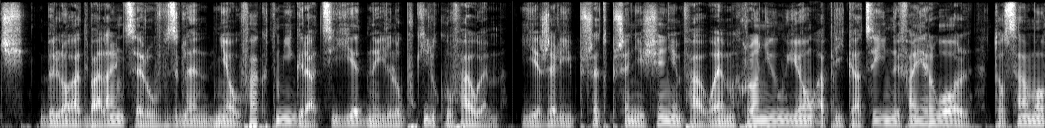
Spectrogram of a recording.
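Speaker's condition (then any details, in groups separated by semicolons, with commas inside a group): No condition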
